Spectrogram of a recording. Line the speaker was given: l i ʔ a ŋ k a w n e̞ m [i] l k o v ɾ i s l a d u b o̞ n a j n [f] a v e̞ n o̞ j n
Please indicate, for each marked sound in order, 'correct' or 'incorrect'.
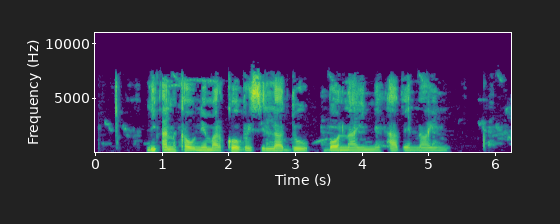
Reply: incorrect, incorrect

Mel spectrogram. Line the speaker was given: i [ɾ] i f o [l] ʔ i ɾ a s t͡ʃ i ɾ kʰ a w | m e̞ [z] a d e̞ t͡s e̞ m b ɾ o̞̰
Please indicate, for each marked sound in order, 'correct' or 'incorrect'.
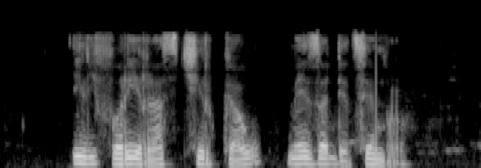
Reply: incorrect, incorrect, correct

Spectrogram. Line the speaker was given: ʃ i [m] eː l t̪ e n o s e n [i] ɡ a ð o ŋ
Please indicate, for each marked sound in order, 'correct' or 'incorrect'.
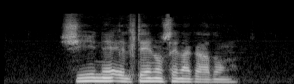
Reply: incorrect, incorrect

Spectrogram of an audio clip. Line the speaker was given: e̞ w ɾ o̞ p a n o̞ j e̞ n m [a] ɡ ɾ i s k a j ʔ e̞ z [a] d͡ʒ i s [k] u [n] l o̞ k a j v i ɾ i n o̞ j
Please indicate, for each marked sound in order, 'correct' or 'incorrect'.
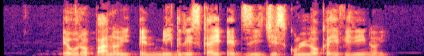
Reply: incorrect, incorrect, correct, correct

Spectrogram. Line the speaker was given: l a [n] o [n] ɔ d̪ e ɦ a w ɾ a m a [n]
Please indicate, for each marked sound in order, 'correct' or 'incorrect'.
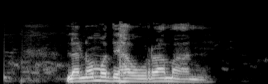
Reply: correct, incorrect, correct

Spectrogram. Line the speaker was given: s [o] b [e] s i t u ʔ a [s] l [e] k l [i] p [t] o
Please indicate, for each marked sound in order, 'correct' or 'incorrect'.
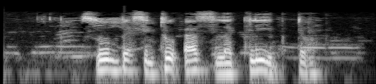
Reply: incorrect, correct, correct, incorrect, correct, correct

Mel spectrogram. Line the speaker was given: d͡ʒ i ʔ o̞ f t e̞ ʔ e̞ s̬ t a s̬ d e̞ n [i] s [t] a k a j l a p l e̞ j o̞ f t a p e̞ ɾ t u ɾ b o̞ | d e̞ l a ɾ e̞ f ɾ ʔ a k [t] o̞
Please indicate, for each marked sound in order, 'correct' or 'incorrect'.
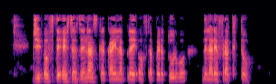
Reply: incorrect, incorrect, correct

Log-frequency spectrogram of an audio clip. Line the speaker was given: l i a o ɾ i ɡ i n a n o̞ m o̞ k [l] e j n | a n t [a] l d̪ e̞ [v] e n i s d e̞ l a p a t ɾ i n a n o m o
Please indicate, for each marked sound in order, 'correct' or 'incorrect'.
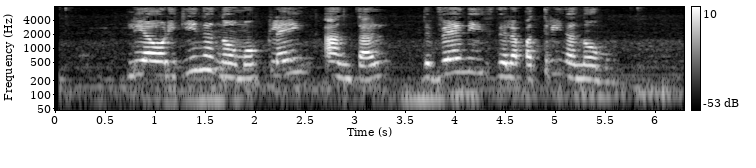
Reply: correct, correct, correct

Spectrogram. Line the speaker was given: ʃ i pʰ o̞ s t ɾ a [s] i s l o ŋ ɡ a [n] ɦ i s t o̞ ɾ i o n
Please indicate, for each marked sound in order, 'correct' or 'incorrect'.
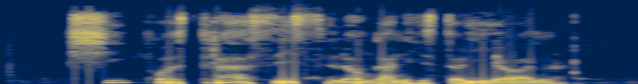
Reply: correct, correct

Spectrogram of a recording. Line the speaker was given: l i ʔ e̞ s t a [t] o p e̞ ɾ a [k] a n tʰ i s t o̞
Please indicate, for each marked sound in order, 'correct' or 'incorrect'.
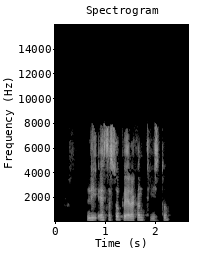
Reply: incorrect, correct

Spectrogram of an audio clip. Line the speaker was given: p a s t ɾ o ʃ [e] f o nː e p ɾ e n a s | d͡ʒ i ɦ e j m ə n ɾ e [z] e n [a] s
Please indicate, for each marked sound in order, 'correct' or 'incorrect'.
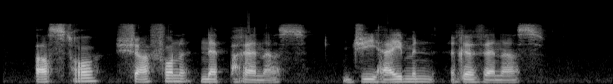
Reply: incorrect, incorrect, correct

